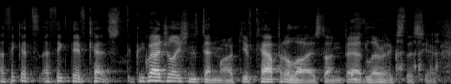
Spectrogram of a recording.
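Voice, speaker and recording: Swinging very widely in pitch, a man speaks at a very fast pace. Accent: American. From United States. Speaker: interviewer. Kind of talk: casual interview. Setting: fan cafe venue.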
